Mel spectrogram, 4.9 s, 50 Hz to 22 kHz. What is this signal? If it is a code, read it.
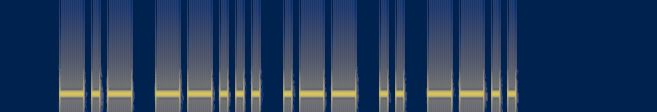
Morse code, heard as a keyed tone, about 20 wpm, 700 Hz. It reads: K7WIZ
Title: USA Call Signs Repeated 2x 20wpm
